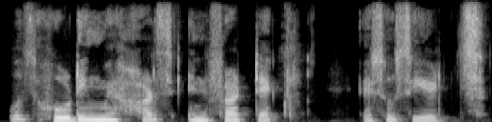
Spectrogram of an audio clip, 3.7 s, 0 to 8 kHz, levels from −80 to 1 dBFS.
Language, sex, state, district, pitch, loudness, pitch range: Hindi, male, Madhya Pradesh, Katni, 185 Hz, -16 LUFS, 170-195 Hz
